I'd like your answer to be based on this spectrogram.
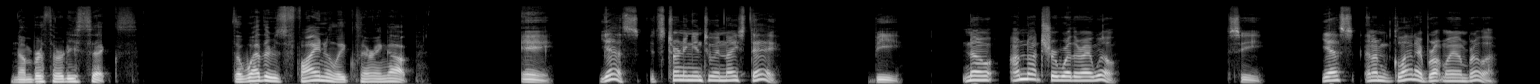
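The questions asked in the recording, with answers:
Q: The weather's finally clearing up.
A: A: Yes, it's turning into a nice day.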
